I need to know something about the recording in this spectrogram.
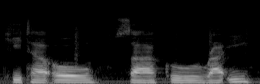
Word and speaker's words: Kitao Sakurai: Kitao Sakurai.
